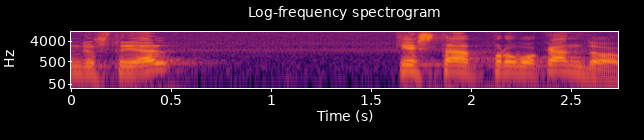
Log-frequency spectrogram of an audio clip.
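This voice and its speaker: Here a man is talking. His delivery runs at a fairly quick pace. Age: 60s. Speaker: professor. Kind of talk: lecture. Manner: informal, halting with many fillers.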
